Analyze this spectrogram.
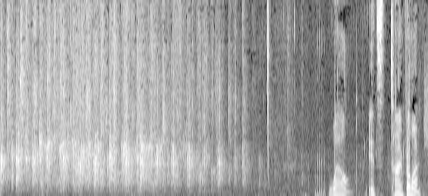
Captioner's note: applause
